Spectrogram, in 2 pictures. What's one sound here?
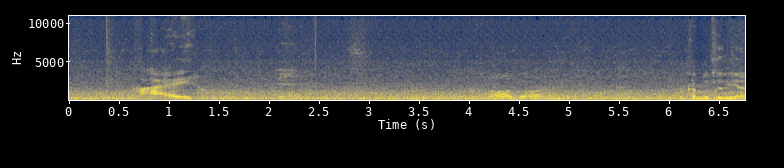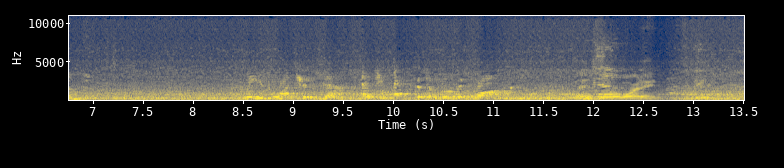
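A moving walkway hums and rumbles steadily in an echoing hall.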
